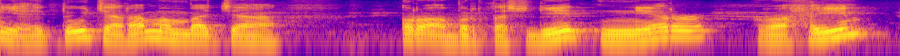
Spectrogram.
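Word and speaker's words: الرَّحِيمِ: cara membaca ra bertasydid nir rahim tidak perlu menambahkan huruf wau sukun new rahim newu rahim bukan begitu tetapi langsung saja nir rahim yaitu ujung lidah dari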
